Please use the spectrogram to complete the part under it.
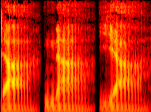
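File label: "tanaya", concatenated syllables; Affixing experiment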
